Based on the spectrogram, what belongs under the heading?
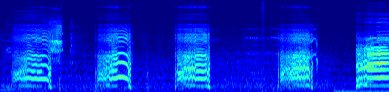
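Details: Eclectus parrot chick, a pet, begging to be held after eating baby food. Five harsh, nasal squawks, each about half a second long, come roughly once a second with quiet gaps between them.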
